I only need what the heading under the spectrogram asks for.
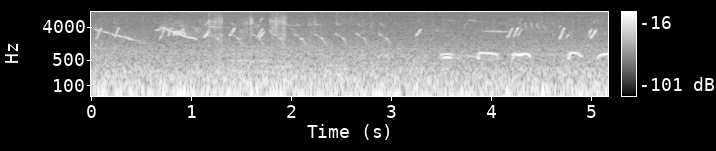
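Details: Eleven quail chicks chirp while drinking at a pond on an Arizona desert afternoon: many thin, high peeping chirps, some falling in pitch, with lower soft notes, other birds nearby and a low background rumble.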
